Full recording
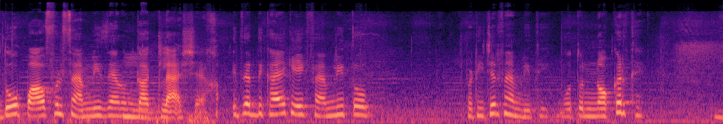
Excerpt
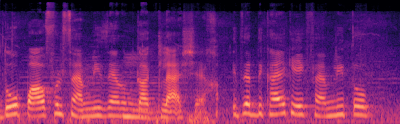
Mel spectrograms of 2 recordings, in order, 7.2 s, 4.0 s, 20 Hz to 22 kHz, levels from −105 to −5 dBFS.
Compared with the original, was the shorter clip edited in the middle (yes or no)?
no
